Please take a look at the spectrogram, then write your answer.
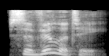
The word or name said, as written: civility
